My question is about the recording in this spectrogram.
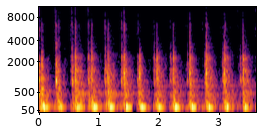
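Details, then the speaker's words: Washing machine during spin: steady dull knocks three or four a second from a loose front counterweight, shaking the tub and making the machine walk; its bolts can loosen. "bu gevşek olduğunda arkadaşlar bakın tak tak tak tak tak tak tak ses yapacak şu şekilde"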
